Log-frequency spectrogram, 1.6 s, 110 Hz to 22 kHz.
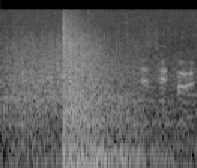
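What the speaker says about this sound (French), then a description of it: "Je commence mes tirs de support avec mon canon d'assaut." Assault gun support fire in Company of Heroes 2: a single heavy cannon boom bursts out midway with a rumbling decay, followed by fainter battle noise.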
